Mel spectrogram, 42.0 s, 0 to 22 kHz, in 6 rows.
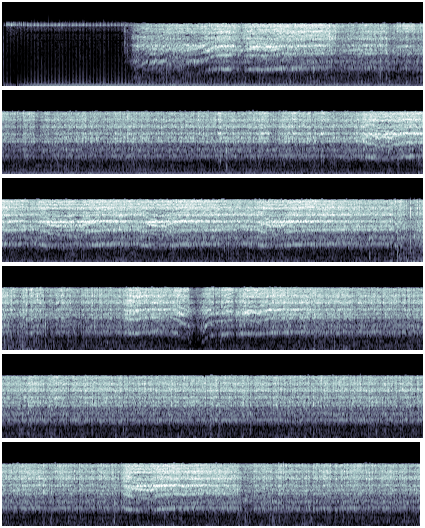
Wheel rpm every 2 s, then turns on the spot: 0, 100, 210, 230, 230, 230, 230, 220, 220, 230, 230, 230, 170, 230, 230, 230, 230, 230, 230, 230, 230.
none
